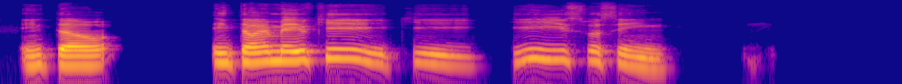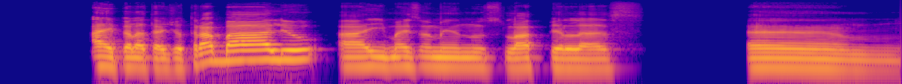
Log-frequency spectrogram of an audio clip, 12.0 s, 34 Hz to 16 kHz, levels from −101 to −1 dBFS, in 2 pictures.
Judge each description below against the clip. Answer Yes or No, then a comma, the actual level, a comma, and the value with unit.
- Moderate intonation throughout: No, wide, 8.1 semitones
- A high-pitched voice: No, low, 130 Hz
